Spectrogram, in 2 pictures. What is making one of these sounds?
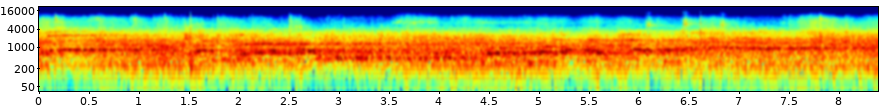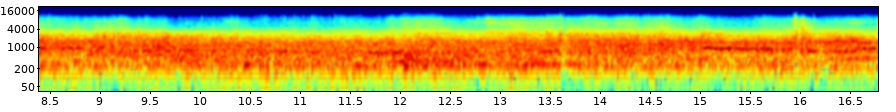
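Young men shout and call out across an echoing rink.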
